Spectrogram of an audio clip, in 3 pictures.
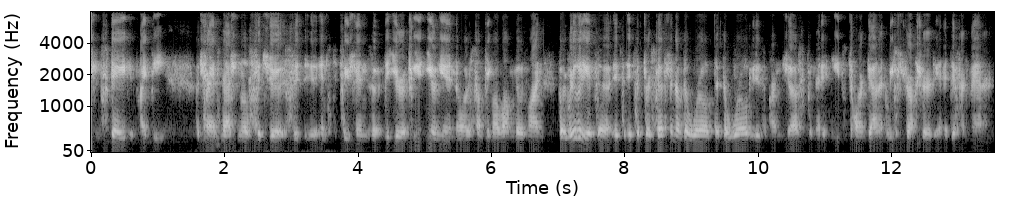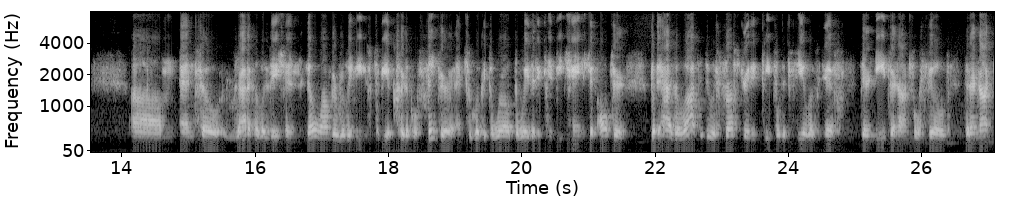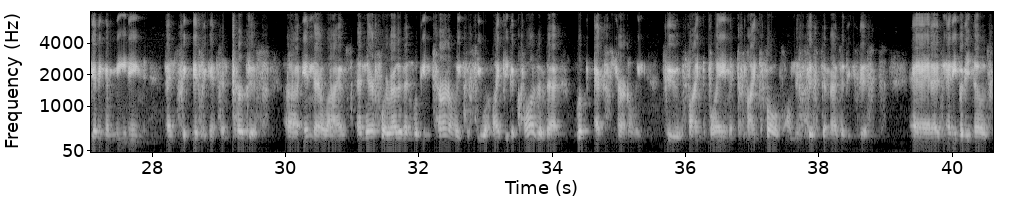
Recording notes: He joined me by phone from Jordan.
